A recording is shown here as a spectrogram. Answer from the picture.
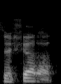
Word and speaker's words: Tetta: with us T how do you say your last name man it's tetta tetta all right but a little bit better yeah nice so so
